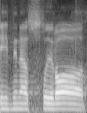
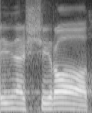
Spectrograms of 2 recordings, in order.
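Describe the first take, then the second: First: The second word begins with an s sound. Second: The second word begins with an sh sound. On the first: It means the straight path. The speaker calls it right. "मैंने तुम्हारे लिए इहदिना सिरात, सीधा रास्ता बोला" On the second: It sounds like a word for sweet syrup. The speaker calls it wrong. "आप बोला इहदिना शिरात, तो कहाँ शीरा खाने जा रहे हो?"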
